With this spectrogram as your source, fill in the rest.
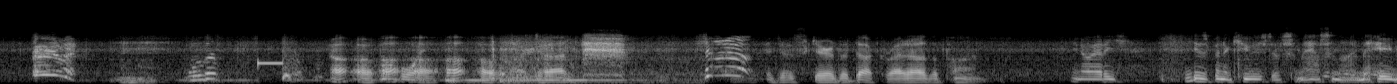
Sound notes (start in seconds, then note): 5.4 bird squawks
